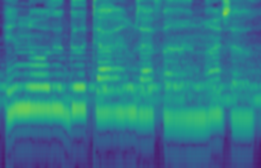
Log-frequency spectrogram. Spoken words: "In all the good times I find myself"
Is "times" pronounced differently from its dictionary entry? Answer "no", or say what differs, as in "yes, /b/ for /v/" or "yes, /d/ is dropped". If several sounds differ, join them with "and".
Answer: no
